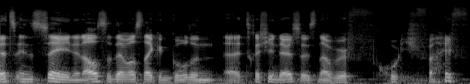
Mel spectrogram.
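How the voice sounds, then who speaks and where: This man speaks with a Dutch accent. His pace is fairly quick. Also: medium pitch for a man, ordinary pitch variation. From Netherlands. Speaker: gaming streamer. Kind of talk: live gameplay commentary. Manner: casual, thinking aloud with fillers.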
